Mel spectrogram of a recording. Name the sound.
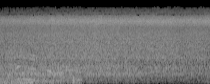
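stormy ocean surf crashing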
